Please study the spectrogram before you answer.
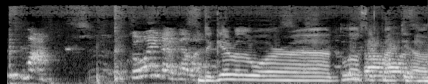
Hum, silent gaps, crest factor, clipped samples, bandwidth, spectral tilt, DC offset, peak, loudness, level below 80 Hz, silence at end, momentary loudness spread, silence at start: none; none; 10 dB; under 0.1%; 17 kHz; -5.5 dB/octave; under 0.1%; 0 dBFS; -11 LUFS; -38 dBFS; 0 s; 11 LU; 0.05 s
